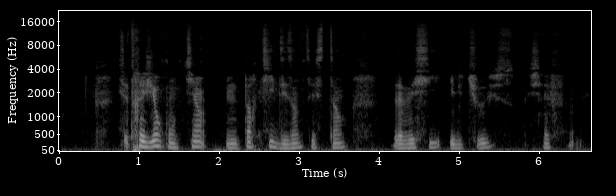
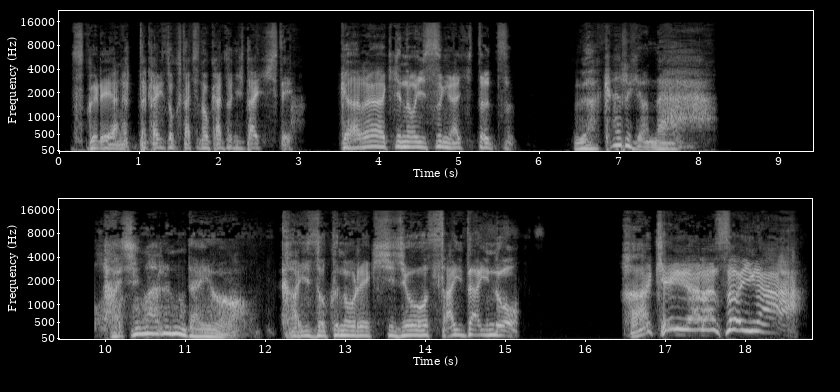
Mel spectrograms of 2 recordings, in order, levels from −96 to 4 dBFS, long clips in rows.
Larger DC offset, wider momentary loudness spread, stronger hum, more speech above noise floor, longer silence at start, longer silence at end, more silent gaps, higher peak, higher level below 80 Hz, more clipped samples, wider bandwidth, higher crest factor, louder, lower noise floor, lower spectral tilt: neither; first, 21 LU vs 11 LU; neither; second, 23 dB vs 61 dB; about the same, 0.05 s vs 0.15 s; about the same, 0.15 s vs 0.15 s; second, none vs 8.38-9.86 s; second, -28 dBFS vs -8 dBFS; second, -64 dBFS vs -50 dBFS; neither; about the same, 16.5 kHz vs 16 kHz; about the same, 22 dB vs 18 dB; second, -48 LUFS vs -26 LUFS; second, -70 dBFS vs -87 dBFS; first, -6 dB/octave vs -4.5 dB/octave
